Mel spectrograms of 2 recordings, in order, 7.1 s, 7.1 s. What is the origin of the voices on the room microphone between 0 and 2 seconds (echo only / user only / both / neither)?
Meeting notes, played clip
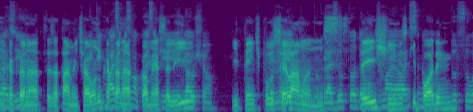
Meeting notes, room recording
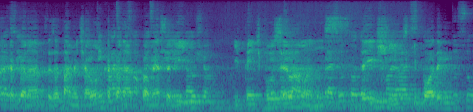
echo only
